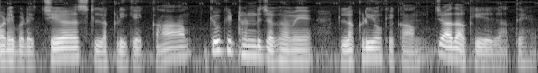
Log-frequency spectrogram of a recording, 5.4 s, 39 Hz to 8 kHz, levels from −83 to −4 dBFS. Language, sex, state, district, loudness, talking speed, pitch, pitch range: Hindi, male, Himachal Pradesh, Shimla, -19 LUFS, 180 wpm, 105 Hz, 95-125 Hz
